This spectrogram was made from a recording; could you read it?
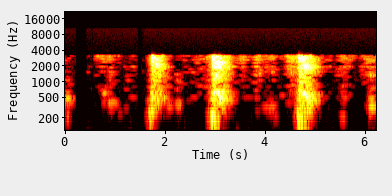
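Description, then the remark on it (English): Three sharp sneezes burst out in quick succession, each a loud, breathy blast spaced about a second apart, with quiet pauses between and no talking. “See if you can sneeze 7 times.”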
